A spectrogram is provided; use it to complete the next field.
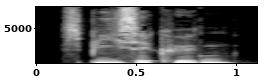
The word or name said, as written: spisekøkken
